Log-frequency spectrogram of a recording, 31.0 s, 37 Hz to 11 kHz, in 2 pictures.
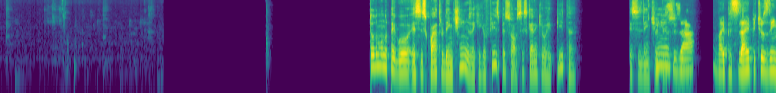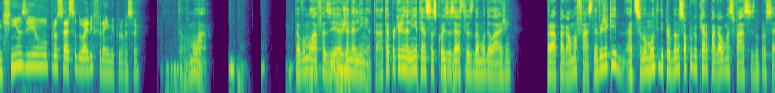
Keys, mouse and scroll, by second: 0.0-3.2 middle drag, 5.8 middle click, 6.3-6.6 scroll up 2, 6.7 click, 17.0 click, 18.1 click, 18.5 x, 19.1 click, 19.4 x, 20.1 middle click, 20.3-21.0 scroll down 1, 21.0 click, 21.5-24.7 shift+middle drag.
